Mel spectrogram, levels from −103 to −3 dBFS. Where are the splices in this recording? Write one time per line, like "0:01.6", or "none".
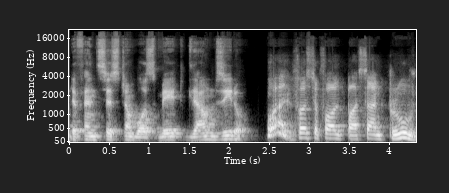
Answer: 0:02.3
